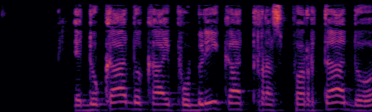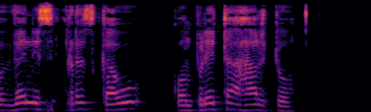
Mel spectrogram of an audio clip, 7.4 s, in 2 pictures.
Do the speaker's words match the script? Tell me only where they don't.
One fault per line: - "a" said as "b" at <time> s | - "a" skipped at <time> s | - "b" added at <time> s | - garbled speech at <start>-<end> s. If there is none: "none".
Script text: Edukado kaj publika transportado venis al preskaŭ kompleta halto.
- "al" skipped at 4.2 s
